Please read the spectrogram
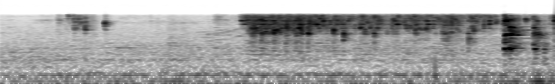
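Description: Fenugreek seeds tipped into hot refined oil in a steel pot, the oil starting to sizzle and crackle about two seconds in.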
